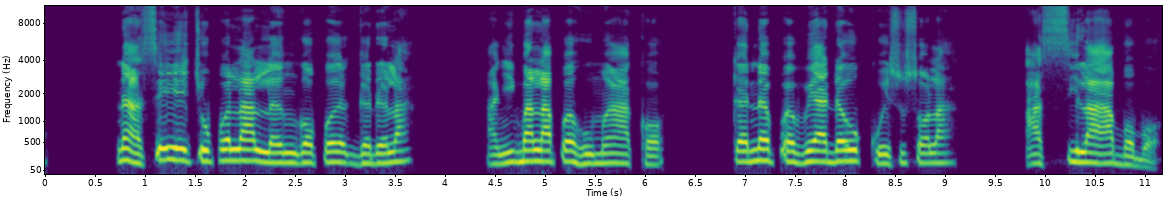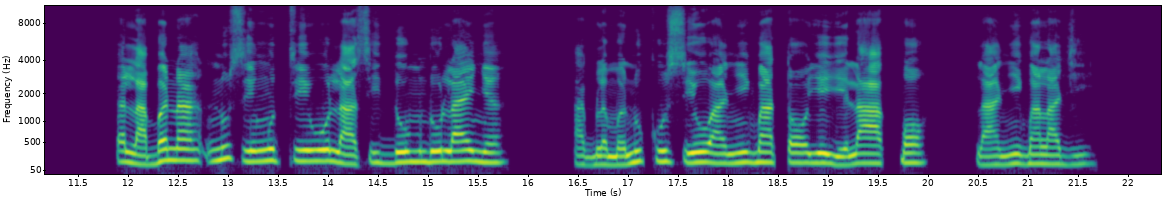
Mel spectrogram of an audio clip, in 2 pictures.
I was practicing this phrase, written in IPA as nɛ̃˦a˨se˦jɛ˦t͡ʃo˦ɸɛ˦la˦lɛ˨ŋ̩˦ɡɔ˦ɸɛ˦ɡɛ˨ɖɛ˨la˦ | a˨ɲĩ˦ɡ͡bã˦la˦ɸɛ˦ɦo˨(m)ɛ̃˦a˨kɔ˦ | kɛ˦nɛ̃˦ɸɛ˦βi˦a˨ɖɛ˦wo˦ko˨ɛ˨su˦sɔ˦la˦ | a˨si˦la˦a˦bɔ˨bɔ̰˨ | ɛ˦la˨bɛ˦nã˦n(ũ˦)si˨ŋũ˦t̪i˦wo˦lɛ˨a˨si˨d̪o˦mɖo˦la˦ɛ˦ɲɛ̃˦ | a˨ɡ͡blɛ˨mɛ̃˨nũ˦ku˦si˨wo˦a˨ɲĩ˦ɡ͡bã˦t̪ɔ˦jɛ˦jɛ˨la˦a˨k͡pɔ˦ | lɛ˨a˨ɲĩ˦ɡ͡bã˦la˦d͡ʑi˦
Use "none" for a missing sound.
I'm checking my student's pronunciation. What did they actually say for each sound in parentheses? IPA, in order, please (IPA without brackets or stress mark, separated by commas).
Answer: m, ũ˦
